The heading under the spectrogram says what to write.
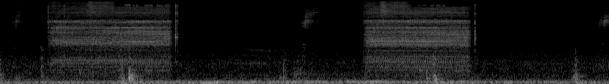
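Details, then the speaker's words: Toyota FJ Cruiser, engine bay: two hissing whirs about a second each after pedal pumps, alongside the squishy brake sound; owner believes it is the brake accumulator pump pressurizing the accumulator, normal operation. "all right so that sound that we've heard i believe is the brick accumulator which is a small pump and a motor that helps pressurize the accumulator and acts as a pressure reservoir to assist the master cylinder when the brake peda"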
